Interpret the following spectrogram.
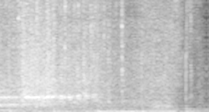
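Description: Film chase sound mix: a car and a lorry running side by side, with a high steady screech through about the first second, over background music.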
